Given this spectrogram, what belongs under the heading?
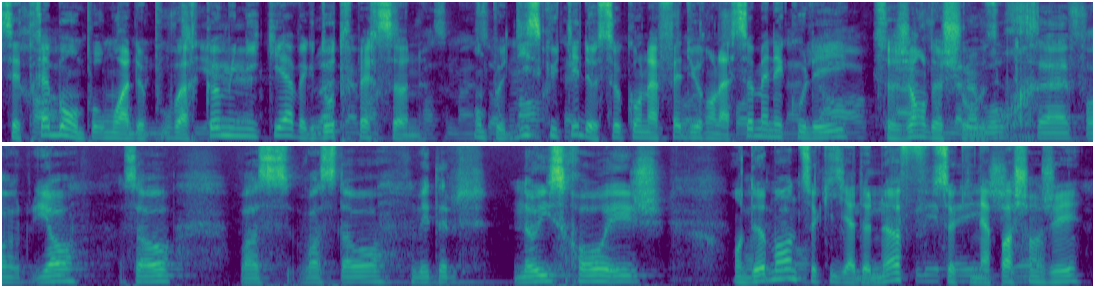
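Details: Male patient who had a stroke about three years ago after a blow to the head while playing unihockey; he reports no longer speaking correctly and attends group speech therapy; aphasia.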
